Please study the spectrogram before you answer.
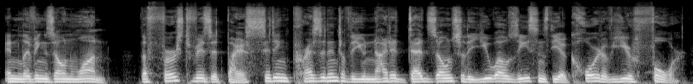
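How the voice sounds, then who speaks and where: A man acts out a smooth-talking adviser to a president in an audio drama. He is formal, placating and wordy, with a medium-pitched voice in a very dry recording. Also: a little fast, dark tone, no room sound, lightly acted. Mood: courtly.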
